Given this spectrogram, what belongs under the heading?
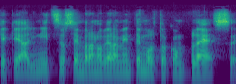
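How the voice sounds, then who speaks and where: Over a quiet background, a man talks at a fairly low pitch with monotone, flat intonation. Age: 40s. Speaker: guest. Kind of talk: casual interview. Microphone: video call.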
